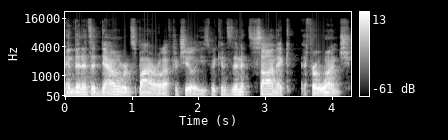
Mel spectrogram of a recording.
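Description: Recorded very cleanly against a silent background, a man with a normal speaking voice talks at a moderate pace and medium pitch. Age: 20s. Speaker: podcast co-host. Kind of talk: casual chat.

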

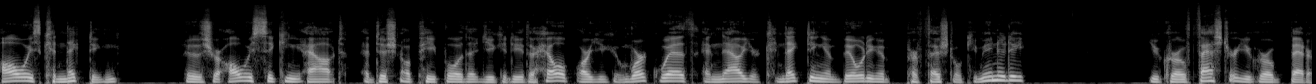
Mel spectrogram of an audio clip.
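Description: In a very clean recording with a silent background and a dry, close sound with no echo, a man with a strong Southern US accent talks at a moderate pace with ordinary pitch variation. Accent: deep Southern US. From US South. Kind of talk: interview about sales.

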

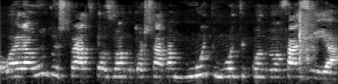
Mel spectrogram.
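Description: A woman's high-pitched voice at a moderate pace, against noticeable background noise. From Brazil, southern Bahia. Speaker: chef. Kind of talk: cooking live stream chat. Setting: video call.

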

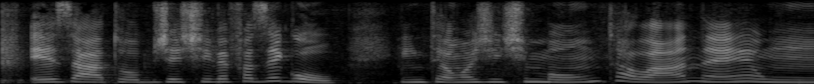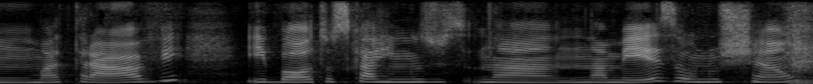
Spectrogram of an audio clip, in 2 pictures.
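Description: A woman with a high voice speaks at a fairly slow pace, her intonation fairly even and her loudness very even, on a very clean recording with a silent background. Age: 20s. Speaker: robotics school sales and finance staff. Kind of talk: radio interview.

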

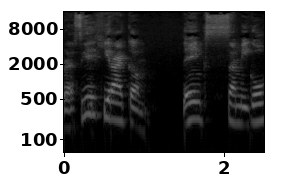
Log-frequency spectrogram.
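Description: A put-on character voice that sounds female, pitched in the middle range for a woman. She talks at a moderate pace with a hissing quality. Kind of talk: casual, jaunty.

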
